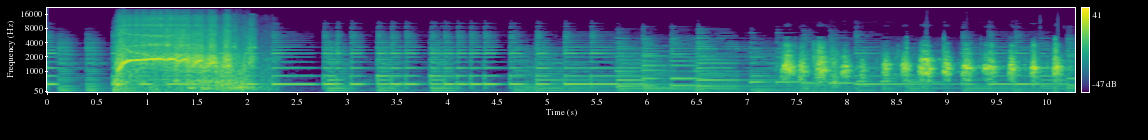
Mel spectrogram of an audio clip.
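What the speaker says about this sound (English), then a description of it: "Horse." A horse gives one loud, close whinny near the start, set over steady musical backing tones, followed by a run of short rhythmic pulses like hooves clopping.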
